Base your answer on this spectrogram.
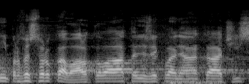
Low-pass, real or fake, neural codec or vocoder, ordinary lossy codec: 14.4 kHz; fake; vocoder, 44.1 kHz, 128 mel bands every 512 samples, BigVGAN v2; AAC, 64 kbps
